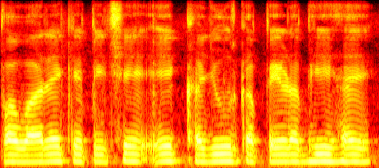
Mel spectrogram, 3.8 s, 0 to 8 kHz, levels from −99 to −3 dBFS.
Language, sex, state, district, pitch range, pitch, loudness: Hindi, male, Uttar Pradesh, Lucknow, 125-130 Hz, 125 Hz, -14 LUFS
